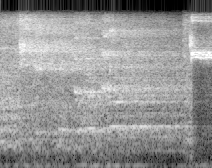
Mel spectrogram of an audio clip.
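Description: Sports hall during a basketball game, with a few indistinct voices echoing. Near the end a referee's whistle gives a short, shrill blast.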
